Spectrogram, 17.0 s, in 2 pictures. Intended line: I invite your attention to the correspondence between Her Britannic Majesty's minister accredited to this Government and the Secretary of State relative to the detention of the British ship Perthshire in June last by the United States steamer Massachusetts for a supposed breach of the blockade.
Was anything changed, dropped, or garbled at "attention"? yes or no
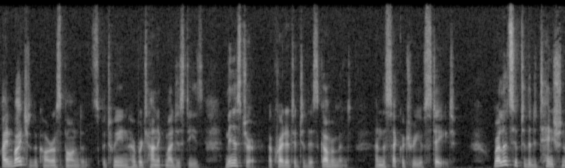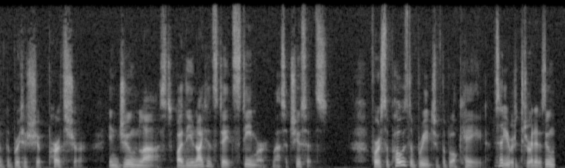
yes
